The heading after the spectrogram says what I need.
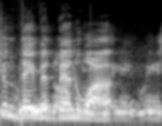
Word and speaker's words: Benoit: And we asked him point blank, how do you pronounce it? It's Benoit.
